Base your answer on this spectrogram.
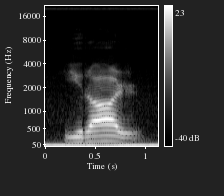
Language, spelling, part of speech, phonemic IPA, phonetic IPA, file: Tamil, இறால், noun, /ɪrɑːl/, [ɪräːl], Ta-இறால்.ogg
- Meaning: 1. prawn; shrimp 2. Taurus, bull 3. honeycomb; beehive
